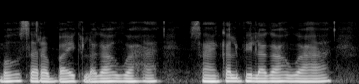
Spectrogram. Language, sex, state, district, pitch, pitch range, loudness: Hindi, male, Jharkhand, Palamu, 140 Hz, 135-145 Hz, -12 LUFS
